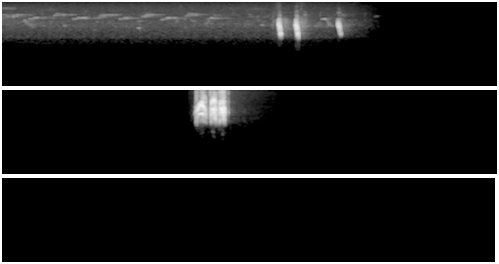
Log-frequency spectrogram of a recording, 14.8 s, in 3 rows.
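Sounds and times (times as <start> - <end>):
song thrush singing in Iran: 0.0 - 3.5, 6.9 - 7.2.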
